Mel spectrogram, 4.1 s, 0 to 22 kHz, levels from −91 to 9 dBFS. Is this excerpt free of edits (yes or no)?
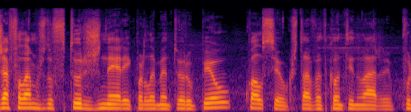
no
